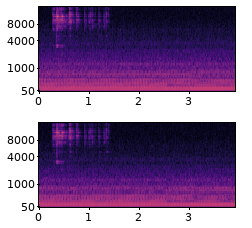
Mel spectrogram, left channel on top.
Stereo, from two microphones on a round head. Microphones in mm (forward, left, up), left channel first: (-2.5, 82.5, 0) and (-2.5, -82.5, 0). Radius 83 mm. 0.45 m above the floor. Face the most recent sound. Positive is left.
turn(degrees=0)  # may be behind; listen again after turning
